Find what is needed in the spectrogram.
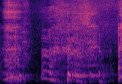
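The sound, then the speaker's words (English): A person burps several times in a row, low rumbling croaks run together with short gaps, fairly loud and with no talking over them. “Oh my God, I cannot stop burping.”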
